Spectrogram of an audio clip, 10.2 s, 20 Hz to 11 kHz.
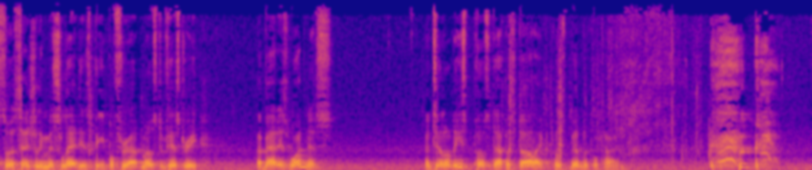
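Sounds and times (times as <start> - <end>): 
speech: 0.0 - 4.2, 5.3 - 8.0, 8.9 - 9.4
raspy cough: 8.9 - 9.8.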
